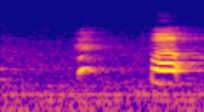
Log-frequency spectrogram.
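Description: A woman's short voiced gasps of exertion, out of breath from a hard workout: a faint one just under a second in, then a louder, longer one about a second and a half in.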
